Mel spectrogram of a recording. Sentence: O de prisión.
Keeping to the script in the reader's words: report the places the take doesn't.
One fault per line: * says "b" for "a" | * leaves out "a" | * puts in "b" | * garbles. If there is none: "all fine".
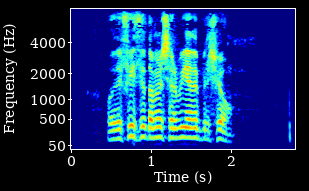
* puts in "edificio tamén servía"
